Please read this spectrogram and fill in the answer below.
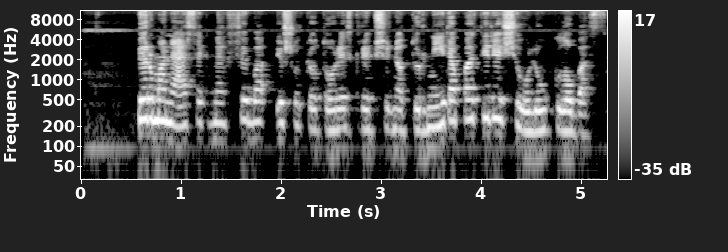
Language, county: Lithuanian, Tauragė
